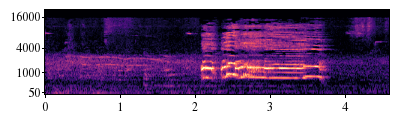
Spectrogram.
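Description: A rooster crows once, about two seconds in: a short first note, then a long held call of about a second and a half that drops off at the end. Soft clucking from the flock comes before it.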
